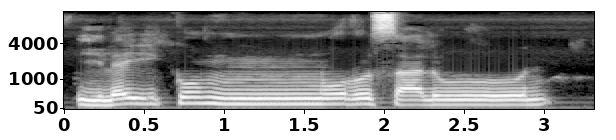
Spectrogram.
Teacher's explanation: پہلا میم ساکن ہے، دوسرا متحرک ہے، تو پہلے میم کو دوسرے میں ضم کر دیں گے، دوسرے میم پر شد ہوگا.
